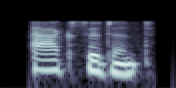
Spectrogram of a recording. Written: accident

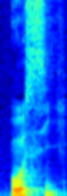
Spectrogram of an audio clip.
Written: aussi

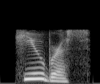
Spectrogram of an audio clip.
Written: hubris

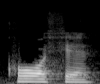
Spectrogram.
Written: кофе

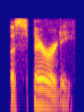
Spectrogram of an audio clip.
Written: asperity

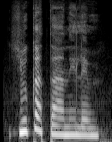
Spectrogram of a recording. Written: Yúukataanilen

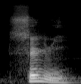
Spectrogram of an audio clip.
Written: celui

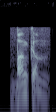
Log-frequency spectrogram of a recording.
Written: bunkum

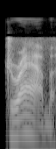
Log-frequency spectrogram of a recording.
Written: drab

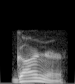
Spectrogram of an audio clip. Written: garner

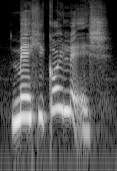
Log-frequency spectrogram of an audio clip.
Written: Meejicoile'ex

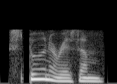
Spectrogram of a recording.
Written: spoonerism

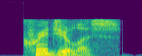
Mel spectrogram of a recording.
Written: credulous

